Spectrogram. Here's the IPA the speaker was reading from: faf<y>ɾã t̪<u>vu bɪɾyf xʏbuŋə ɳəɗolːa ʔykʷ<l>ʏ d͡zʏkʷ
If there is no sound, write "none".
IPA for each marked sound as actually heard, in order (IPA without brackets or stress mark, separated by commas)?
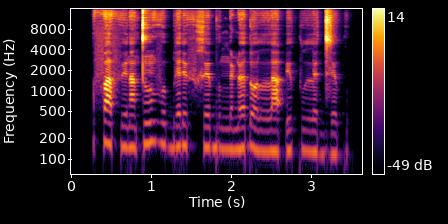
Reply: y, ũ, lː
